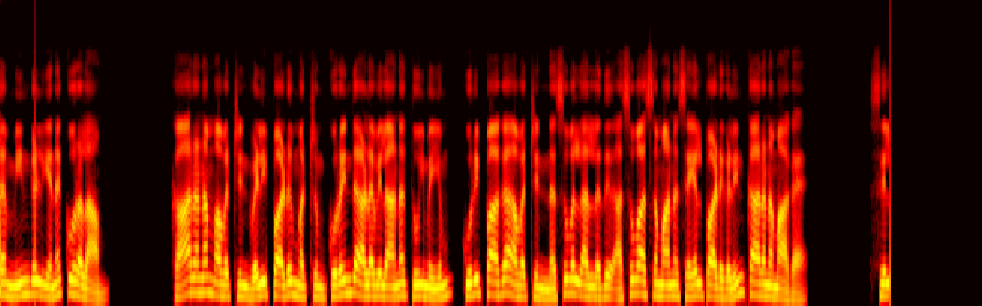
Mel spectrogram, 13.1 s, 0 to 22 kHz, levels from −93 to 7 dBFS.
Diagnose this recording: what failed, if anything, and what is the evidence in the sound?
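At the driver or buffer stage, new audio arrived late and the last short buffer replayed, consistent with a 256-sample buffer of about 5.8 ms. These repeated buffers sound as a click at 0.46 s before "எனக் கூறலாம்", a brief buzz at 8.65 to 8.67 s after "குறிப்பாக அவற்றின் நசுவல் அல்லது", and a click at 10.57 s.

At the storage or playback stage, the final buffers were never written, giving a cut-off end. At 11.86 s the speech stops mid-sound and drops straight to digital silence with no decay.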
